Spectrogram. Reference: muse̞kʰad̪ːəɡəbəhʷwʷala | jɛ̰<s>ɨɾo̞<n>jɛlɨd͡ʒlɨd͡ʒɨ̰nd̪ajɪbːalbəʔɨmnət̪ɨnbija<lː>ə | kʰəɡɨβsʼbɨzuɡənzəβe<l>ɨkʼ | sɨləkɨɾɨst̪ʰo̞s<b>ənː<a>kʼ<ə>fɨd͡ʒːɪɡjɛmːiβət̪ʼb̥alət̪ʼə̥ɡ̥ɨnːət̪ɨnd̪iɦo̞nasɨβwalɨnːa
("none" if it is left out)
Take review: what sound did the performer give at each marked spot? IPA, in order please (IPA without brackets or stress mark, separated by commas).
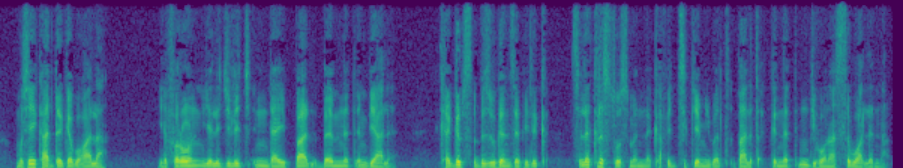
f, n, l, l, m, ə, ə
